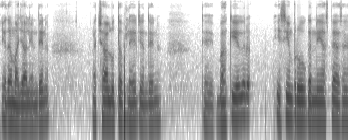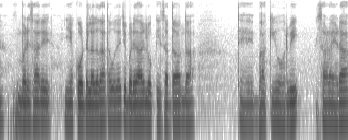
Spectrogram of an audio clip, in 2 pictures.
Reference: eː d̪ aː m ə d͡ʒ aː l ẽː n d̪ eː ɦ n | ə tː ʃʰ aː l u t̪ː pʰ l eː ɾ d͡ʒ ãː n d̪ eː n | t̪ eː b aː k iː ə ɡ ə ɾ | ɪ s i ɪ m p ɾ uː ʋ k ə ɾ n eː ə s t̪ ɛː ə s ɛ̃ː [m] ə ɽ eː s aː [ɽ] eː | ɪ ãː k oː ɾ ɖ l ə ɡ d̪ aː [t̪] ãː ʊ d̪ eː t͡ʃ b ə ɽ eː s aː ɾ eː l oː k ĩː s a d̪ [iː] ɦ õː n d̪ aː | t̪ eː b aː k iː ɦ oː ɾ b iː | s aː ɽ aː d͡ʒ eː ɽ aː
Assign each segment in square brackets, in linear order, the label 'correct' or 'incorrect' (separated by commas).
incorrect, incorrect, correct, incorrect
